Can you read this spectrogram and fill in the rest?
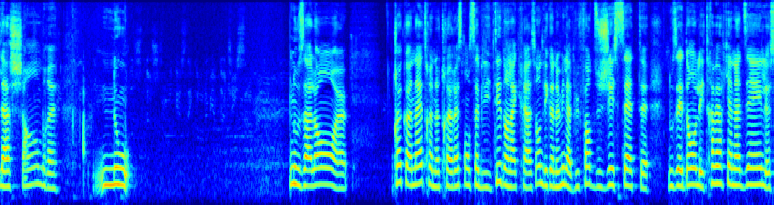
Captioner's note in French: voix de l'interprète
